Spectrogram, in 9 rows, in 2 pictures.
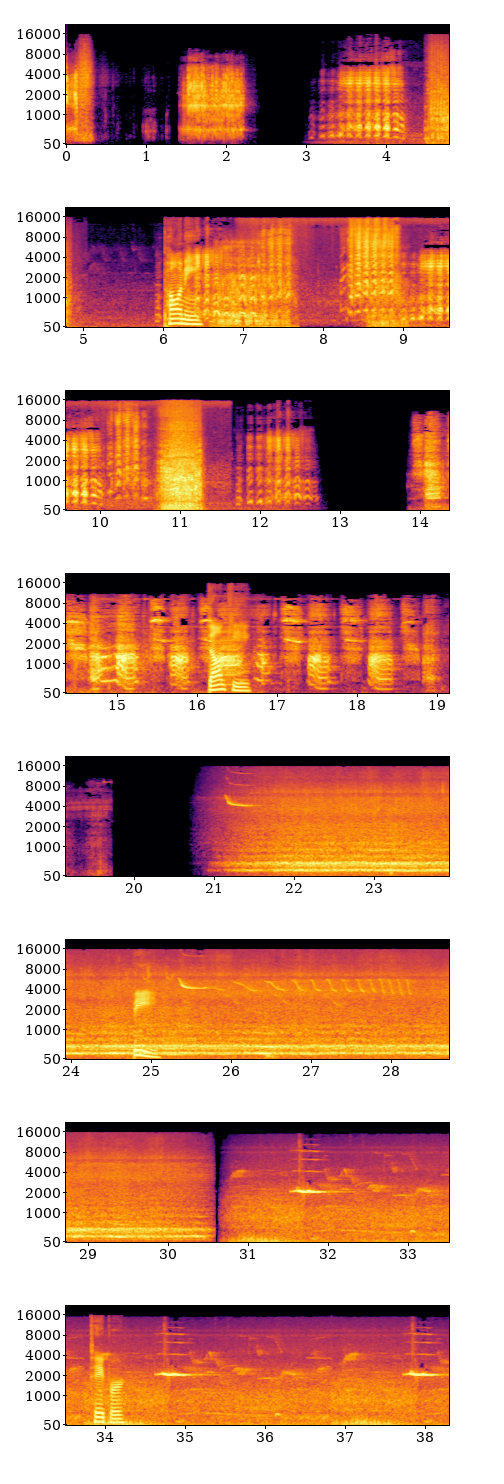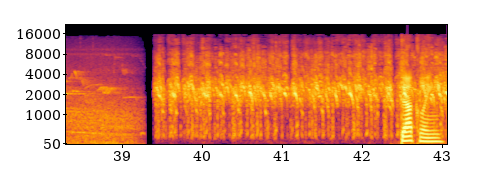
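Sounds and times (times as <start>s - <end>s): goats bleating: 3.2s - 4.2s, 6.4s - 10.6s, 11.9s - 12.6s
honeybees buzzing: 21.0s - 30.6s, 42.5s - 43.0s.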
